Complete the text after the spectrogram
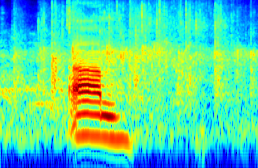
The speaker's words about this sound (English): Oh, we have two people at the sound booth. Let's just applaud them.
